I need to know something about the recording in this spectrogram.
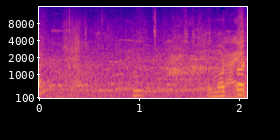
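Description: Indistinct voices of several people talking at once, quieter than the speech on either side, with clearer talk picking up near the end.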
